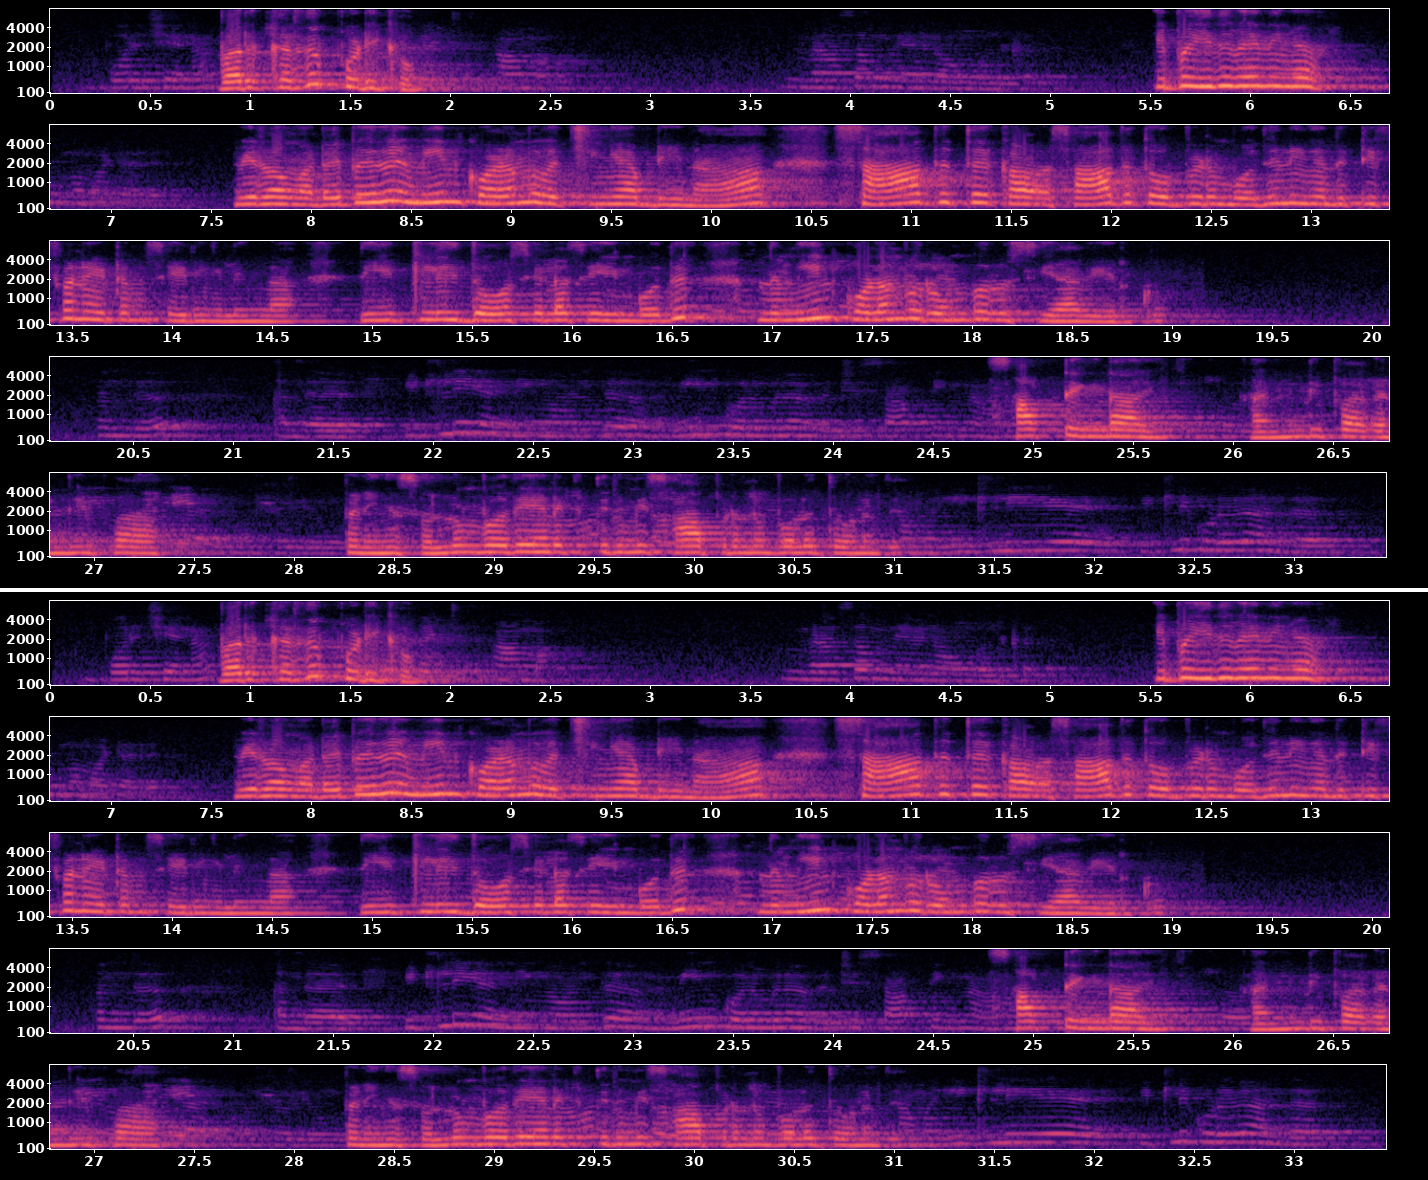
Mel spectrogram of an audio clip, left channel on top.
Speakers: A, on the right; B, on the left.
A: பொறிச்சேனா
B: வறுக்கறது புடிக்கும்
A: ரசம் வெச்சது ஆமா ம் ரசம் வேணு அவுங்கள்க்கு
B: இப்ப இதுவே நீங்க
A: மாட்டாரு
B: விரும்பமாட்டா இப்ப இதுவே மீன் கொழம்பு வெச்சீங்க அப்டீனா சாதத்த சாதத்த ஒப்பிடும்போது நீங்க அந்த டிஃபன் ஐட்டம் செய்றீங்க இல்லீங்ளா இந்த இட்லி
A: ஆமா
B: தோச
A: தோழி
B: எல்லா செய்யும்போது
A: அது ரொம்ப
B: அந்த மீன்
A: நல்லா
B: கொழம்பு
A: இருக்கும் தோழி
B: ரொம்ப ருசியாவே இருக்கு
A: து அந்த இட்லிய நீ நா வந்து அந்த மீன் கொழம்புல வெச்சு சாப் ட்டீங்னா
B: சாப்ட்டீங்கன்னா
A: அது ரொம்பவே ஒரு
B: கண்டிப்பா கண்டிப்பா
A: தணி ருசியா இருக்கு தோழி
B: இப்ப
A: உங்களுக்கு
B: நீங்க சொல்லும்
A: அது
B: போதே
A: நம்ம
B: எனக்கு
A: சாத
B: திரும்பி
A: ட்டு
B: சாப்பிடணு
A: ஒப்பிட்டு
B: போல தோணுது
A: நம்ம இட்லியே இட்லி கூடவே அந்த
